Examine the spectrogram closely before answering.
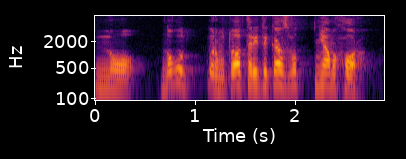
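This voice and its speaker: A man with a plain, everyday voice, ordinary pitch variation and a fairly quick pace. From Bulgaria, Cherven Bryag. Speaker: podcast host. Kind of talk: casual interview.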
